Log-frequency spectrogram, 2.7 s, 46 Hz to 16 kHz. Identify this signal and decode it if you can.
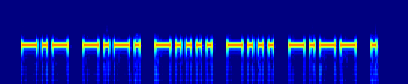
Morse code, heard as a keyed tone, about 34 wpm, 700 Hz. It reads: KC6BYE
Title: USA Call Signs - 6 Characters - Repeated 3x - 35wpm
